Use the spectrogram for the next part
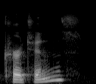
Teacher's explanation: It's curtains with a real T, curtains.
